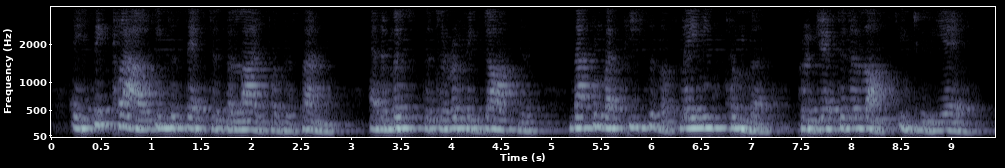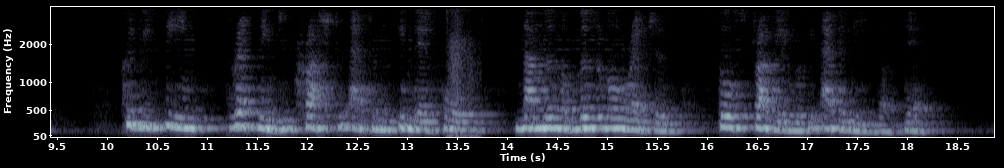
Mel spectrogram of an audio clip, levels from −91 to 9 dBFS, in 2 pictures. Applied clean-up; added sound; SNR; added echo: neural separator model SepFormer DNS4.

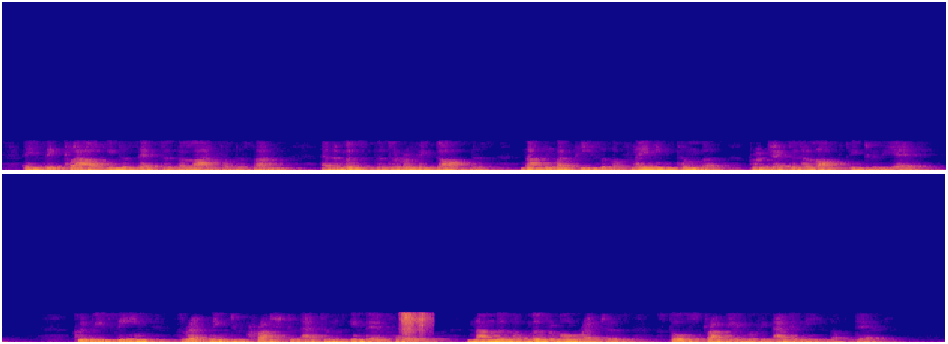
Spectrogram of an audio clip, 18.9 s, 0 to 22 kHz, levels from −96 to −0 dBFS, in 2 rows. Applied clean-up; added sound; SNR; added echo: none; Tambourine; 4 dB; reverberation time 0.9 s.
